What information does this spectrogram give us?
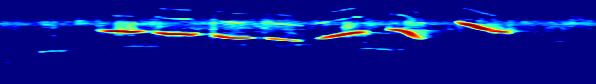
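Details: Ruddy-breasted seedeater tutor song for teaching captive birds: seven loud, clear whistled notes in about two seconds, first gliding lower, then sweeping up and down, ending on a high falling slur, over a soft low hum.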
